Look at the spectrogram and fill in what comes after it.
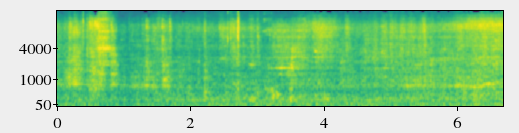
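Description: Freight train's covered hopper cars rolling past steadily: a continuous rumble of steel wheels on rail with clickety-clack over the rail joints.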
